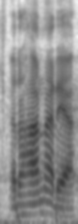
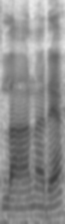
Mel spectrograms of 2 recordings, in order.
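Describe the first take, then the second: No difference in how they are said.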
